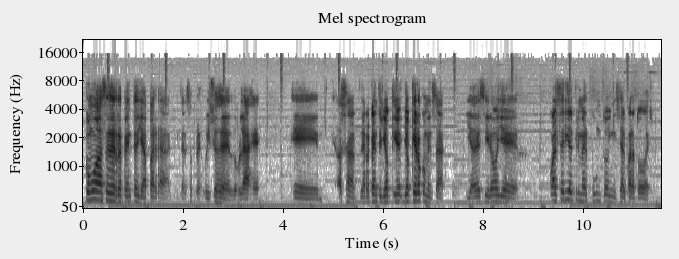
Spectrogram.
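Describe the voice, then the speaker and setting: Higher-voiced man hosting a chat. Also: lively intonation, normal speed, bright, forceful tone, soft background music. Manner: rambling, joking questions. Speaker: podcast host. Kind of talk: casual podcast conversation.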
